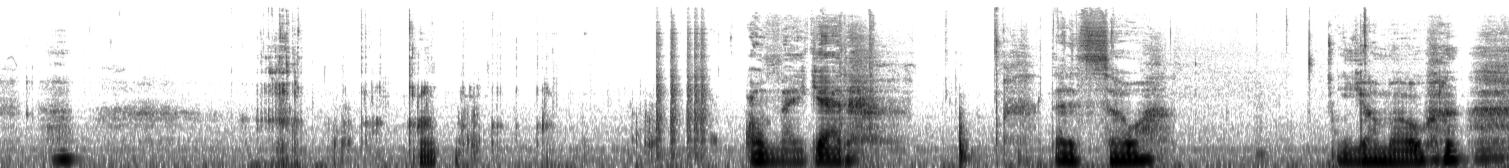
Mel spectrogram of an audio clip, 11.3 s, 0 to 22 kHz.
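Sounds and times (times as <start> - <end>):
person sipping a drink with slurps and wet clicks: 1.8 - 4.9
speech: 3.1 - 3.7, 5.6 - 6.6, 7.9 - 8.8, 10.0 - 11.3.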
